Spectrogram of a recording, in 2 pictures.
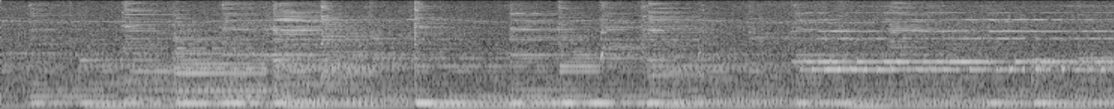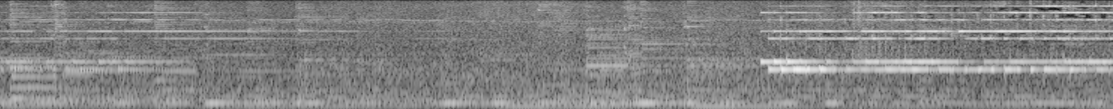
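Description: A mobile phone rings inside a small aircraft during a student pilot's flight lesson. The ringing runs continuously through the whole clip over a steady low drone.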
